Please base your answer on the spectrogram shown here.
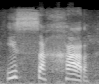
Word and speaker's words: Issachar: Leia, que se chama Issachar, ou como a gente pronuncia o nome dele hoje em dia, mas no hebraico bíblico a pronúncia correta é Issachar.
